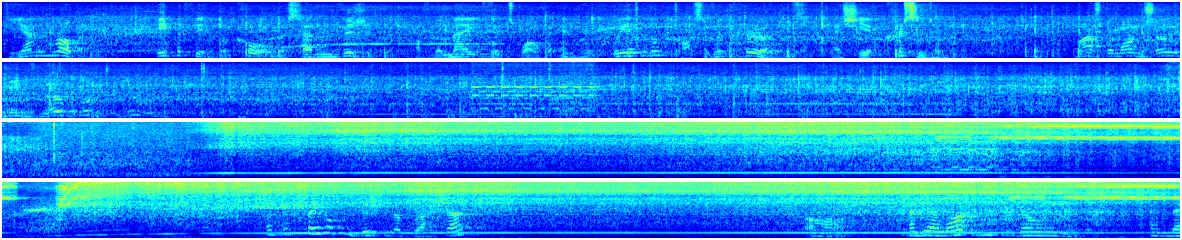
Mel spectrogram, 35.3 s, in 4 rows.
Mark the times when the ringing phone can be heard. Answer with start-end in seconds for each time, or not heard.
12.3-13.3, 24.6-25.3.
